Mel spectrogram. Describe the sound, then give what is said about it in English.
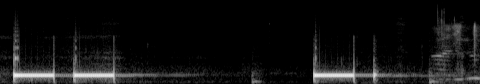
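A telephone ringing tone on an outgoing call placed live from a radio show: a steady buzzing double ring, pause, then a second double ring cut short, followed by a faint voice picking up at the end. “Oh, ringing, that's always a bonus.”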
